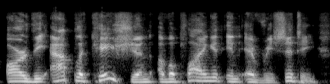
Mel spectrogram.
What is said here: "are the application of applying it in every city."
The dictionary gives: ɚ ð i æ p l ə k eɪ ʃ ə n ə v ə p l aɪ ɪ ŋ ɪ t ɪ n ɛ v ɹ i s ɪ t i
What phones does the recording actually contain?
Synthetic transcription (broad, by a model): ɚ ð i æ p l ə k eɪ ʃ ə n ə v ə p l aɪ ɪ ŋ ɪ t ɪ n ɛ v ɹ i s ɪ t i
